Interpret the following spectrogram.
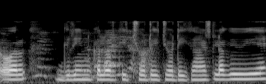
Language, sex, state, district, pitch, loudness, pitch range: Hindi, female, Bihar, Vaishali, 220 Hz, -18 LUFS, 215-230 Hz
